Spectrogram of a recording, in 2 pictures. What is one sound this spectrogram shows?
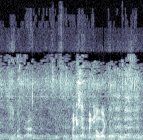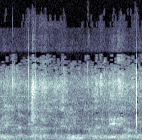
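Middle-aged men chat with each other close by.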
